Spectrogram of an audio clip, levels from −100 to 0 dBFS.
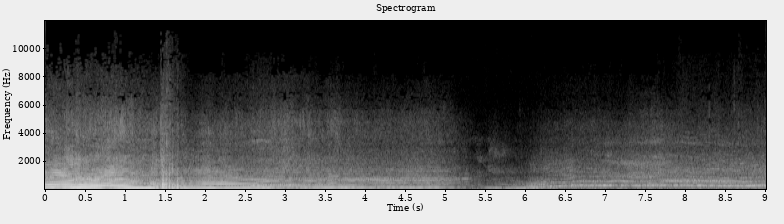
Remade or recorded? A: recorded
